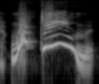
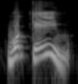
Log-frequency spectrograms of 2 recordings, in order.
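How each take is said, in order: First: High, excited ask; eager question. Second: Said in the usual way. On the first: Real, not acted. Streamer eagerly asking chat which game, excited. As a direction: perk right up and ask.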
